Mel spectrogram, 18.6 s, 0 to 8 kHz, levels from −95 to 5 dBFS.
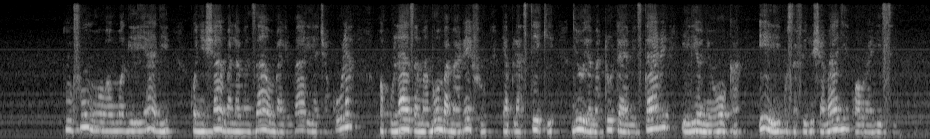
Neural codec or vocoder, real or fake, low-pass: none; real; 7.2 kHz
